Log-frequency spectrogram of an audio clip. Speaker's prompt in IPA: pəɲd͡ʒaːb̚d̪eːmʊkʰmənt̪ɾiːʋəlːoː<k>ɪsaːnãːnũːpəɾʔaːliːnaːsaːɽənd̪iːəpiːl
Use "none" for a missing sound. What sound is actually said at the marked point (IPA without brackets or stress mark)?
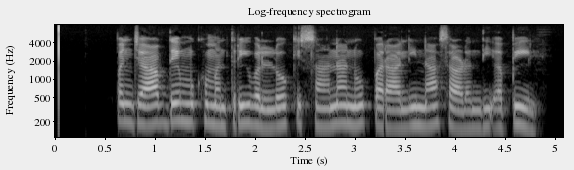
k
